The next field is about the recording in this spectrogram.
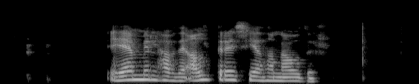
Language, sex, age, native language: Icelandic, female, 50-59, Icelandic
